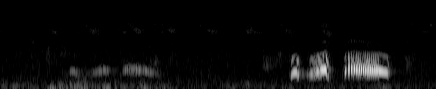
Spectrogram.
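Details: Spotted dove hen used as a lure, calling to stimulate males: soft, quiet, wavering coos first, then a loud phrase of two short notes and a long flat coo, with faint low rumbles beneath.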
